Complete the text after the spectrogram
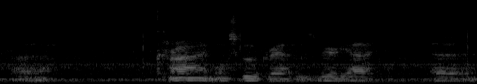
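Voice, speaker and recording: Speaking very slowly in a flat monotone, a man with a very deep, low voice is heard over noticeable background noise and audible room echo. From Detroit, Michigan. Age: 18. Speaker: college student. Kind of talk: interview. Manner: hesitant, many uh.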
